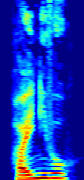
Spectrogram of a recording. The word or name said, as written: højniveau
